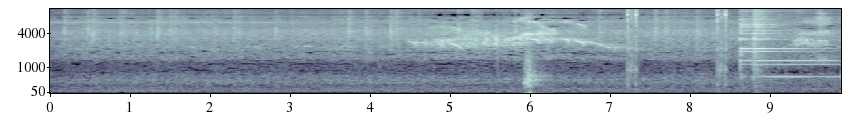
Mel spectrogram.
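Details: Wild Red-fan parrot (Deroptyus accipitrinus) giving harsh, scratchy chattering calls that swell midway, followed by a few ringing, bell-like tones near the end.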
